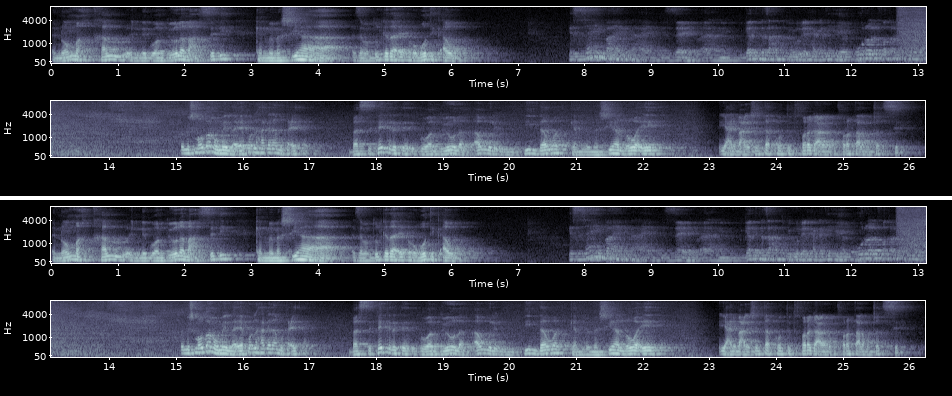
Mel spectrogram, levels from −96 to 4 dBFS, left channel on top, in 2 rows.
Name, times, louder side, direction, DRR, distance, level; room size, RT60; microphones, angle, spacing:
voice 1, 0.0-2.7 3.1-6.1 15.1-17.0 17.6-22.2 23.1-25.8, right 1 dB, 20° right, 3 dB, 0.6 m, -25 dB
voice 2, 7.8-13.6, equal, 35° right, -5 dB, 3.7 m, -40 dB
sound 1, 12.7-22.8, right 1 dB, 90° right, 4.1 m, -47 dB
10.0 x 7.1 x 8.9 m, 1.3 s
head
